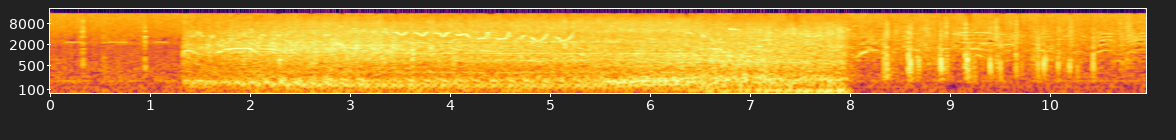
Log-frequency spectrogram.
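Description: Outdoor ambience with birds chirping over a steady background, starting abruptly about a second in. About eight seconds in it changes to sparser short knocks and brief calls.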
